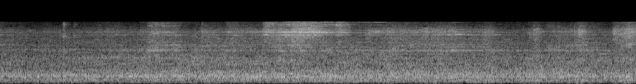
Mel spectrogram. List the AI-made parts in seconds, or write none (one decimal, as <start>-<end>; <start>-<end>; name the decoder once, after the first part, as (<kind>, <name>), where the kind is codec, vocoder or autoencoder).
0.9-3.5 (vocoder, Vocos)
